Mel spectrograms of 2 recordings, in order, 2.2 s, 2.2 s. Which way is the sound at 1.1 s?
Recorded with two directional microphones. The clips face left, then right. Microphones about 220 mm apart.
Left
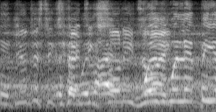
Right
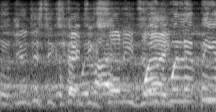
20° right (ahead or behind).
